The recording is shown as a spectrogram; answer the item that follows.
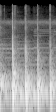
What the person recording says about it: it sounds like a drum when you tap it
